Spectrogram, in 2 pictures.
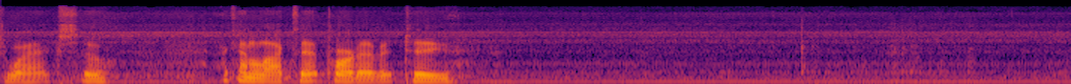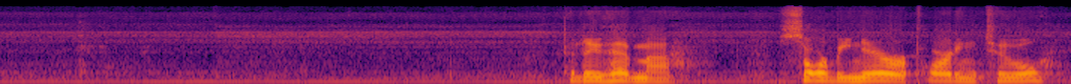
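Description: A wood lathe hums steadily as it spins.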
